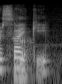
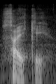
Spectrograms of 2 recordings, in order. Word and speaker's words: Psyche: Jag tror det är P-S-Y-C-H-E. Psych. – Killer Psyche. – Psyche. Okay. – Psyche, ja, vad bra.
